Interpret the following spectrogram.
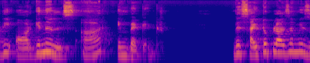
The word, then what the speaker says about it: organelles: capable of performing functions we call them organelle ease or you can say pronounce it as organelles cell organelles okay and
